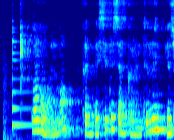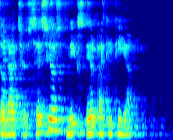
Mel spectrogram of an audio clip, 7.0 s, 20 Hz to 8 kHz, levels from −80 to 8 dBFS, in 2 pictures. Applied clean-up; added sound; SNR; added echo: none; Plucked string instrument; 20 dB; reverberation time 0.9 s.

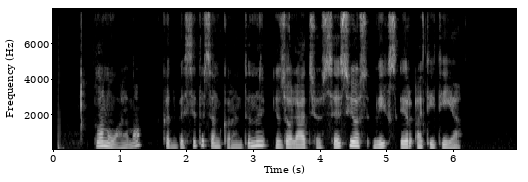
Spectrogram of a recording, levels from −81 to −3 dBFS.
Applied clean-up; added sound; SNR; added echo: none; none; none; none.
